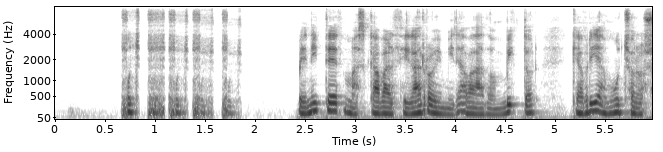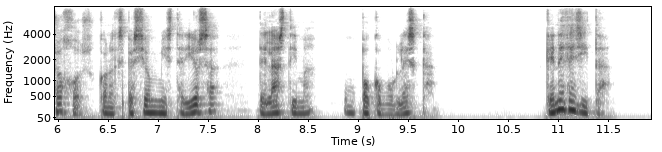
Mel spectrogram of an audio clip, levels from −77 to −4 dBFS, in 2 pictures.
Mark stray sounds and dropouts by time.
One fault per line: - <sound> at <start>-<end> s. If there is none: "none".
- laugh at 0.7-1.9 s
